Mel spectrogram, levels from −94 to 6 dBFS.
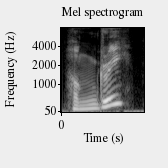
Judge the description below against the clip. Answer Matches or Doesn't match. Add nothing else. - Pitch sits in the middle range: Doesn't match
